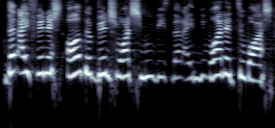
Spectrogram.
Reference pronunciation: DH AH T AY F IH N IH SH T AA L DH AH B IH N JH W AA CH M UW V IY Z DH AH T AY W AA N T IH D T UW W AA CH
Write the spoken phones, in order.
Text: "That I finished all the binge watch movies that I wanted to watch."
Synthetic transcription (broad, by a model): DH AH T AY F IH N IH SH T AA L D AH B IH N CH W AA CH M UW V IY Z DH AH T AY W AA N T IH D T UW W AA CH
